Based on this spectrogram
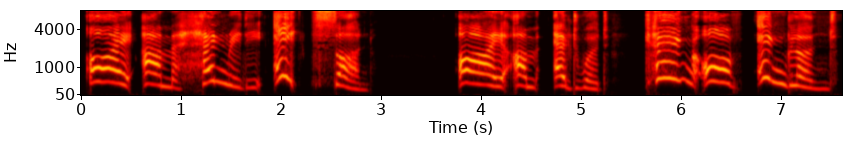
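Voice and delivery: high, loud royal proclamation; boy shouting he is the king; proud shout. A narrator's reading. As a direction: declare it like a king. Prince proclaims himself king.

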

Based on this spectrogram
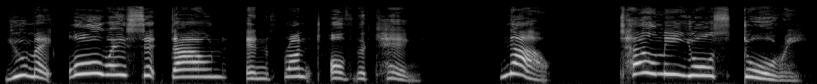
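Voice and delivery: put-on high, loud young prince voice; granting a royal privilege; lofty child royal command; commanding boy king. A narrator's reading. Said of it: "Edward said".

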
